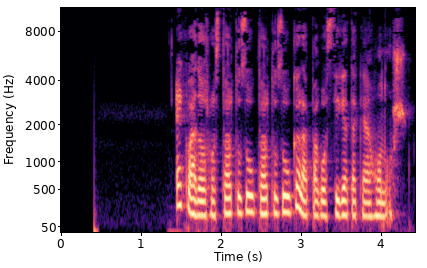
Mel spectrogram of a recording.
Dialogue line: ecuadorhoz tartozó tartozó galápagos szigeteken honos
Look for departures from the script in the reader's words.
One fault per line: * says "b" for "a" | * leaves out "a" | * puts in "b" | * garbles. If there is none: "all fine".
all fine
